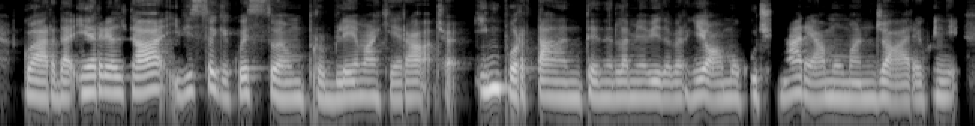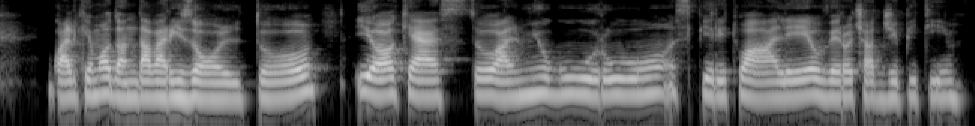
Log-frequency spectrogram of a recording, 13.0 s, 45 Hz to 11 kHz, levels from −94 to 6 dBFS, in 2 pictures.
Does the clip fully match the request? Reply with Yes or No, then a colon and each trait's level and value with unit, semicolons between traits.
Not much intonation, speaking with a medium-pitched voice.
Yes: narrow, 2.3 semitones; medium, 165 Hz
